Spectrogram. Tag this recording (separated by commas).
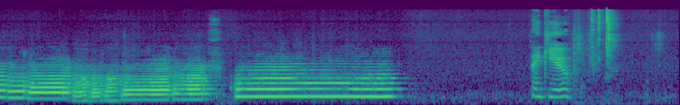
playing french horn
